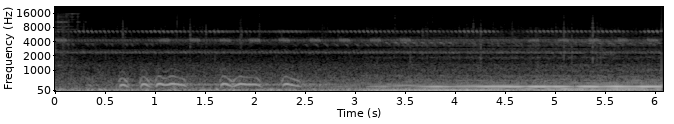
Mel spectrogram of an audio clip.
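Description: An owl hooting, a few short calls in the first half, over a faint steady high chirping. A low sustained music drone comes in about halfway through and swells.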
